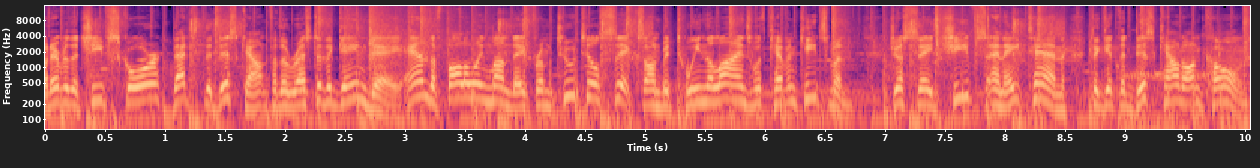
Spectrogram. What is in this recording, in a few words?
club commercial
